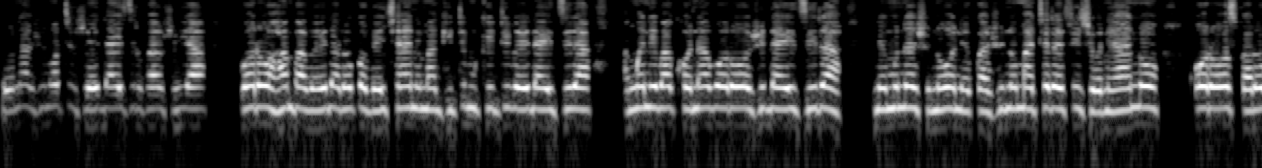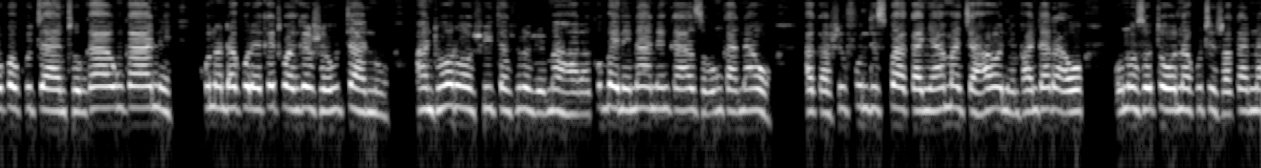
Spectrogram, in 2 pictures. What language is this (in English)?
Ndau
